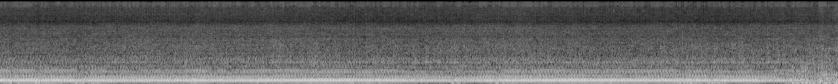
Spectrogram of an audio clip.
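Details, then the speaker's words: John Deere Model R tractor pony starting engine, first start after head torque and new plug wires: fires and settles into a steady, even drone with constant pitch, no knocks, misses or rattles; normal running. "all right sounds good to me"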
